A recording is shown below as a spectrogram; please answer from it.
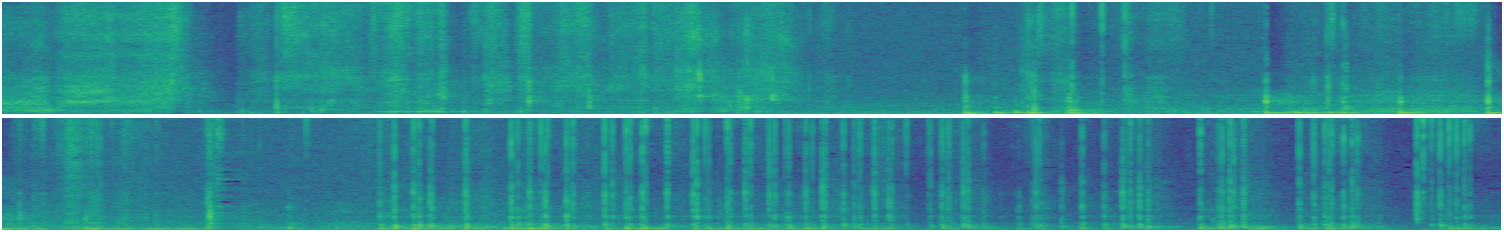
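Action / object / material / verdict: scrape / squeezable plastic tube of hair gel / plastic / none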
